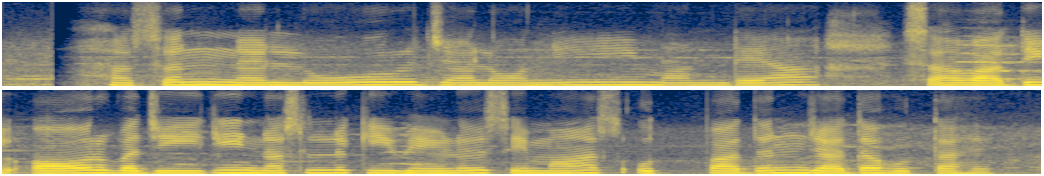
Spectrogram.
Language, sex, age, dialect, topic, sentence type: Hindi, female, 18-24, Awadhi Bundeli, agriculture, statement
